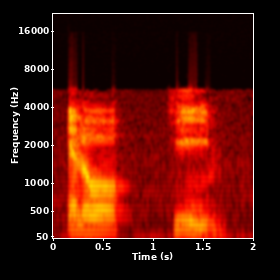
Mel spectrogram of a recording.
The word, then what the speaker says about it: Elohim: God just a reminder it's got two syllables ELO he the first is open ELO and the last is closed he the vowels here we have the um h and what's called the which is a very short e sound but it's only half a vowel and this is why this is one syllable here ELO it's not e it's Elohim so a word only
